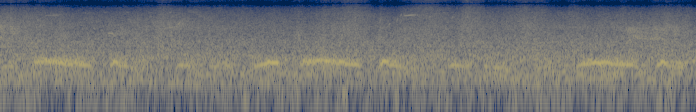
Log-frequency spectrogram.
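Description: A pigeon cooing, a low hooting phrase of several notes repeated over and over.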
